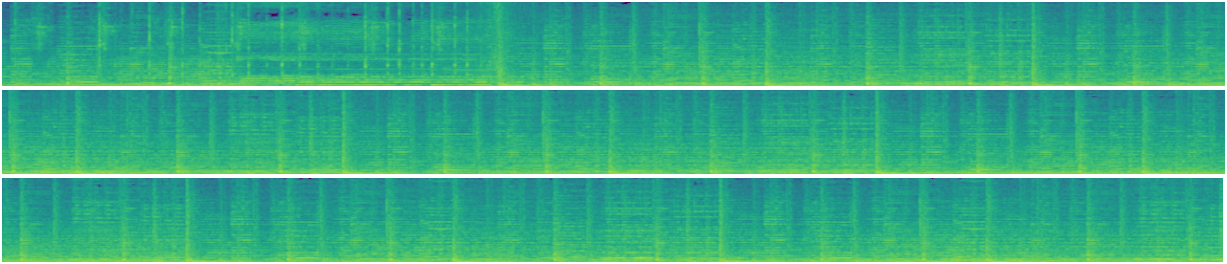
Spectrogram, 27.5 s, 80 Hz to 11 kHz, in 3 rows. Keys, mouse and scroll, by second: 0.4-2.4 drag, 2.5-4.6 drag, 4.6 g, 6.1 middle click, 6.7 Tab, 6.9 s, 7.5 Tab, 8.7-9.0 scroll up 11, 9.0 middle drag, 9.2-9.7 scroll down 6, 9.7-10.0 drag, 10.0-10.4 middle drag, 10.4 g, 11.4 click, 11.7 middle click, 11.9 click, 12.3-12.8 scroll up 8, 12.8-14.9 drag, 14.9-15.8 middle drag, 15.8 click, 16.1 g, 16.2 g, 16.8 click, 17.1 g, 18.5 ctrl+s, 19.5 click, 20.0 KP_0, 20.6 click, 20.9 KP_0, 20.9 KP_0, 21.8 g, 22.8 ctrl+s, 23.8-24.9 drag, 25.1 scroll up 5, 25.3 z, 25.5-25.9 middle drag, 25.9 click.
